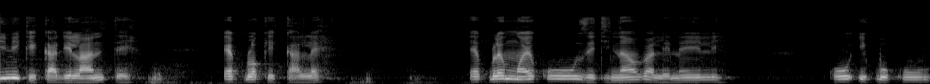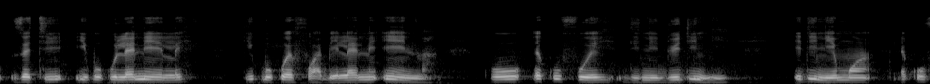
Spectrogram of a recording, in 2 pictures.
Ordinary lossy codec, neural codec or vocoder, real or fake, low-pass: Opus, 64 kbps; none; real; 9.9 kHz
